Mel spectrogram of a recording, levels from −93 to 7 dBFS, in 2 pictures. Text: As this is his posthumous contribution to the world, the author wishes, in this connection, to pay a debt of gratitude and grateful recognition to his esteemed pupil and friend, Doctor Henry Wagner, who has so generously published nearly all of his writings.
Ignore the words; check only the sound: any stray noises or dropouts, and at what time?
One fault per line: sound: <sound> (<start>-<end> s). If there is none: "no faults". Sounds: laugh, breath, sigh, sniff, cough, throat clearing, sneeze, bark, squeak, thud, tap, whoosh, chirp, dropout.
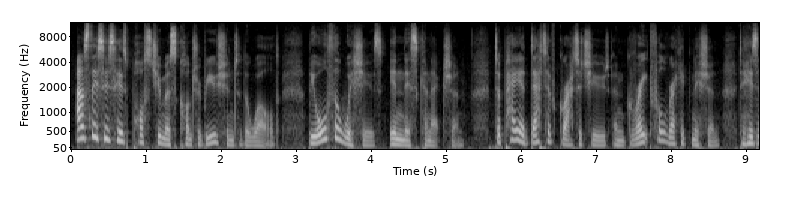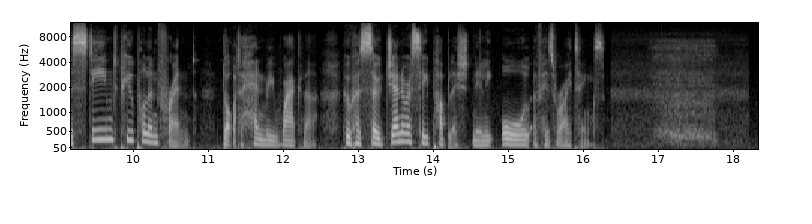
sound: sniff (16.9-18.2 s)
